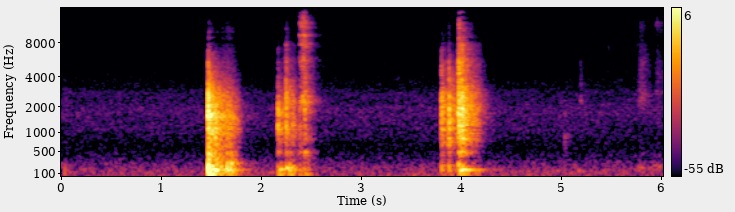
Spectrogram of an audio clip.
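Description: A bowl and a knife being set down on a kitchen sink drainboard: three short knocks and clatters, the first, about one and a half seconds in, the loudest, and the last near four seconds in.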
